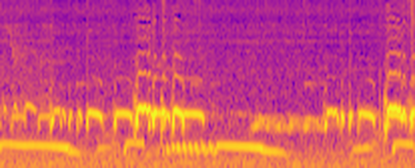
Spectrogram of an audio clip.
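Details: Local zebra dove coos in long level notes broken by a quick rolling trill, then a falling tail. The song is played to stimulate quiet or moulting birds. Sharp, higher calls from other birds burst in at intervals.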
